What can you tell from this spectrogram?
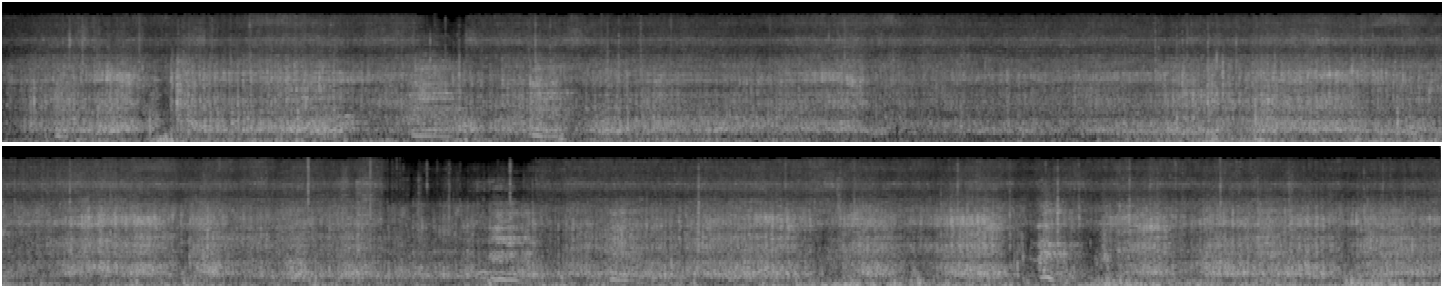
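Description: Mountain bike being ridden along a trail: a steady rush of wind on the microphone and tyre noise over the dirt, with frequent knocks and rattles from the bike over bumps.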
